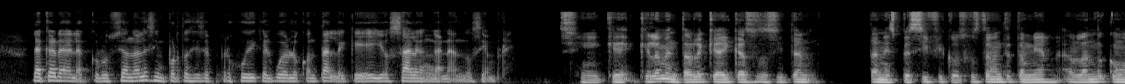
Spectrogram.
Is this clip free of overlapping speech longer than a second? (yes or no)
yes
